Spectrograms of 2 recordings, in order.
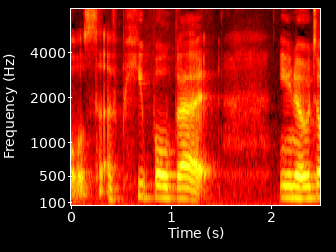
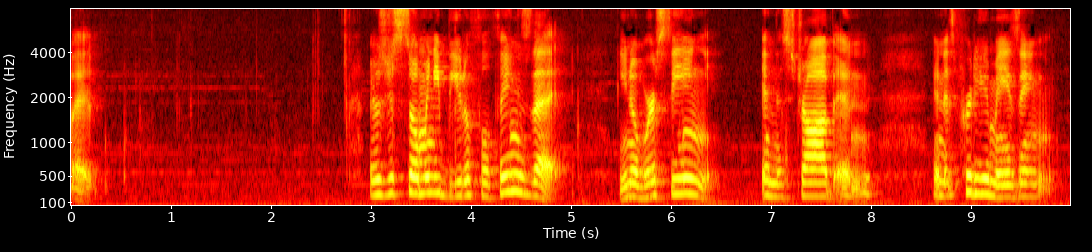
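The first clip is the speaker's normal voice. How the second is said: crying through words, tearful, voice breaking; 3 semitones higher than usual. Talking about a family coping with their daughter's death, crying. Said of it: "I really can't believe I'm crying".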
